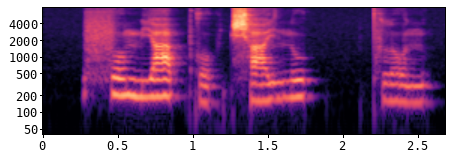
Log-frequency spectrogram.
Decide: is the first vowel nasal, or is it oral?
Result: oral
